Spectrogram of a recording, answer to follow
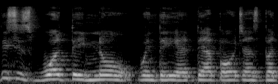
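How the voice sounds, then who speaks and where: A woman speaks with a Kenyan accent. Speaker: vlogger. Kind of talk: casual vlog monologue.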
